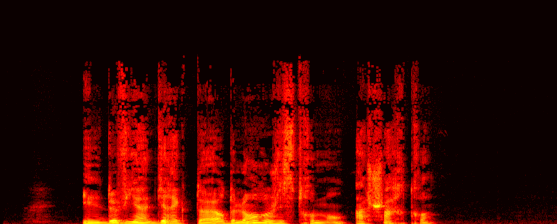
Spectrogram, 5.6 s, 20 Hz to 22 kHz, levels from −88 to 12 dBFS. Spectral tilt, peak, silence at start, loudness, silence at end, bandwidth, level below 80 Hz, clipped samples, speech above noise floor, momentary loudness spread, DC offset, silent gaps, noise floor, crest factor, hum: -6 dB/octave; -2 dBFS; 0.85 s; -20 LUFS; 1.25 s; 16 kHz; -52 dBFS; under 0.1%; 51 dB; 10 LU; under 0.1%; none; -70 dBFS; 18 dB; none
